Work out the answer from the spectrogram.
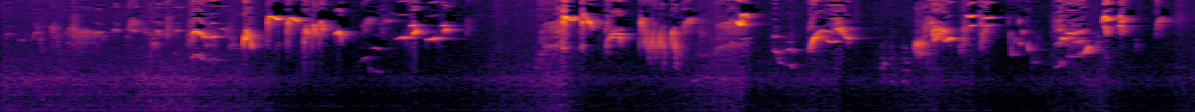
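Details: Siberian rubythroat song, a lively, continuous stream of high twittering, chirping and squeaky whistled notes in quick, varied phrases with brief pauses between bursts.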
